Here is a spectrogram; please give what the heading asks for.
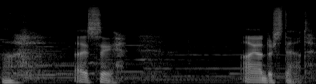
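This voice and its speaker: An actor playing a courteous, dignified government official in a video game, speaking formally and deliberately. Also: male voice, deep voice, pushed and bright, exaggerated voice. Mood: gracious, composed. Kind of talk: anime-style video game dialogue. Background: music.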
